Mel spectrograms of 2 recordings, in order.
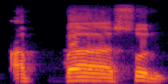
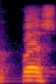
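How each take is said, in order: First: The name ends with an added -un syllable. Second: The name ends on a bare final s. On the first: The speaker calls it right. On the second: The speaker calls it wrong.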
